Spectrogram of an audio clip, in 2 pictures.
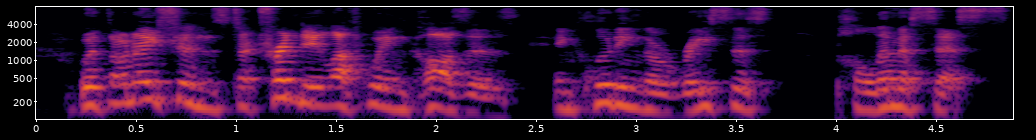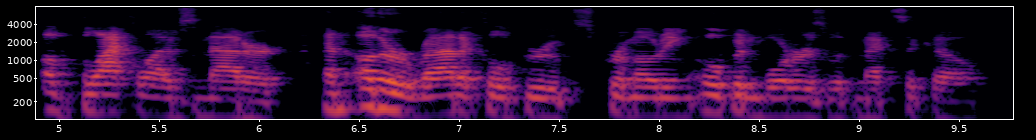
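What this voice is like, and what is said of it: Imitates another person's voice. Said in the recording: “my Alex Jones impression”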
